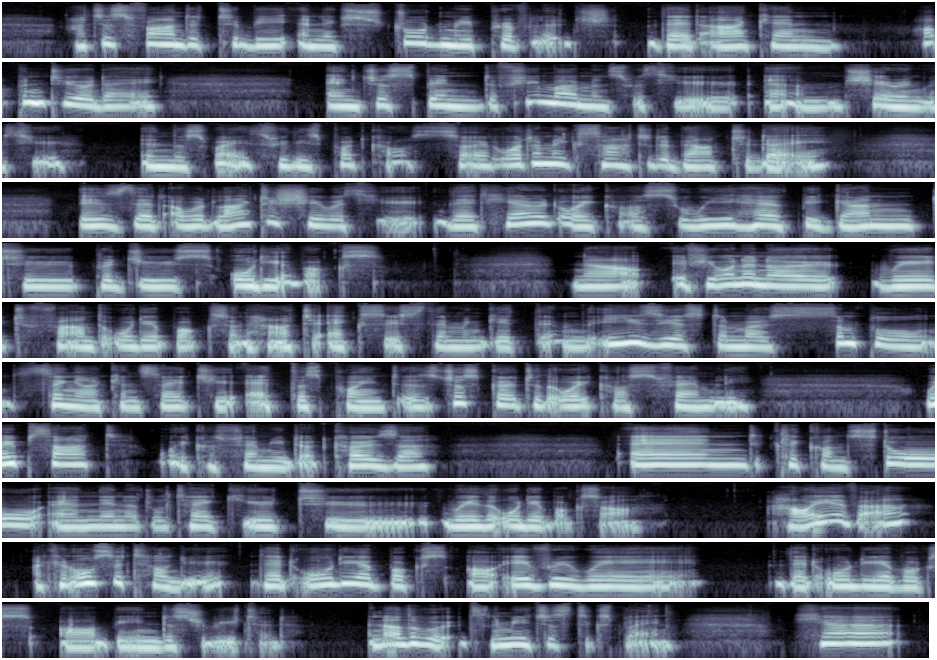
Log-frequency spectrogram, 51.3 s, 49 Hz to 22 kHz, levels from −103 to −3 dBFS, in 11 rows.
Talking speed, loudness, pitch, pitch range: 160 wpm, -24 LUFS, 190 Hz, 175-225 Hz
